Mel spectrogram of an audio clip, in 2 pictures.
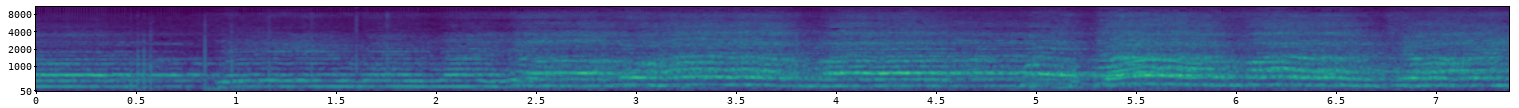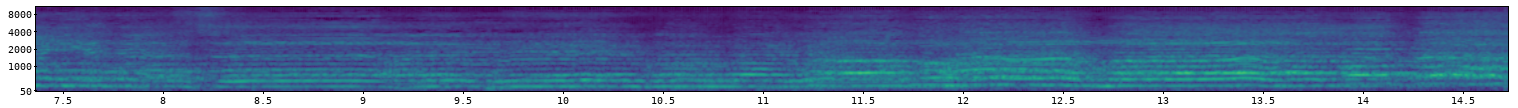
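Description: Devotional chanting by a group of men's voices together, continuous long drawn-out notes that slide gently from pitch to pitch.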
